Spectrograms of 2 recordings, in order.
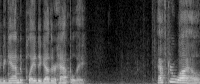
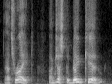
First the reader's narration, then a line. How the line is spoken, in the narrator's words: replied Wonhyo cheerfully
